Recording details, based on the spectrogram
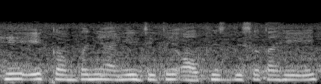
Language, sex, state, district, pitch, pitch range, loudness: Marathi, female, Maharashtra, Gondia, 225 Hz, 220-235 Hz, -14 LUFS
